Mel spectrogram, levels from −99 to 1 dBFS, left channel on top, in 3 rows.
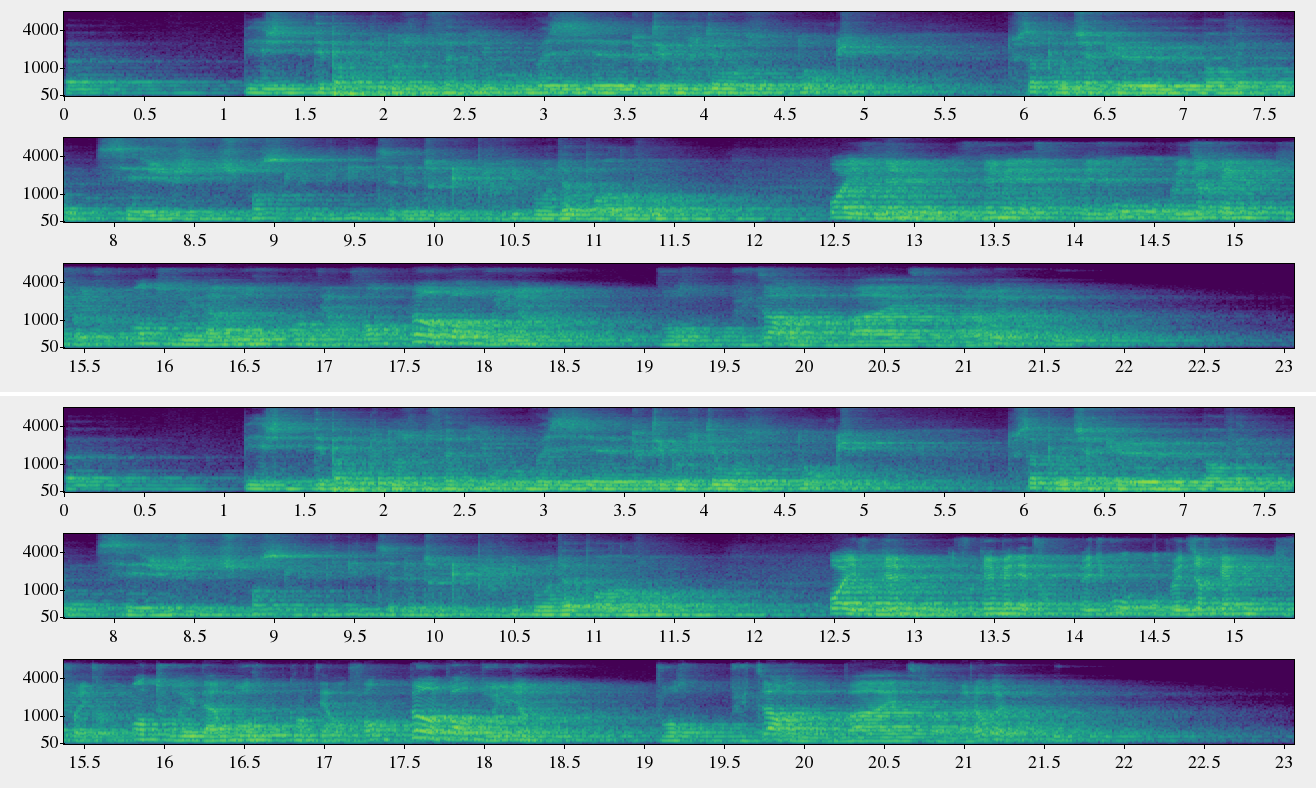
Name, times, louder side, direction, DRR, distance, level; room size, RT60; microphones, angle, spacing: voice 1, 1.1-5.5 5.9-7.4 7.9-11.6 12.7-13.2, equal, 5° right, -3 dB, 1.1 m, -25 dB
voice 2, 12.5-13.0 13.3-18.3 19.1-21.6, right 1 dB, 55° right, 0 dB, 1.0 m, -25 dB
9.3 x 6.8 x 3.4 m, 2.6 s
head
